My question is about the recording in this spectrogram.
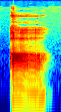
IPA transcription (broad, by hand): a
